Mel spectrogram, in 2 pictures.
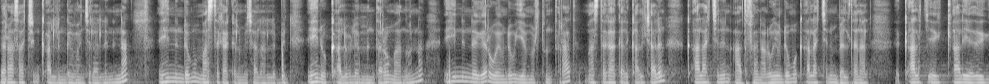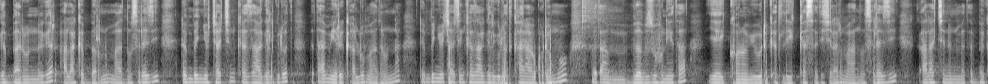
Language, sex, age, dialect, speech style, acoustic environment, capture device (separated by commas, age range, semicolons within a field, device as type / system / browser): Amharic, male, 18-24, Ethiopia - Gojjam, focused, silence, mobile / Linux / Chrome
